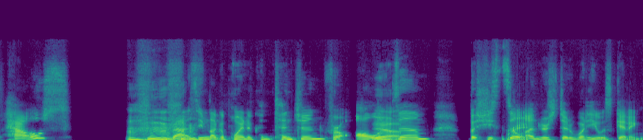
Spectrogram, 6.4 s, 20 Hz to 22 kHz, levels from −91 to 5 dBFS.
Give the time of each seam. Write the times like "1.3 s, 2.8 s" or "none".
none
